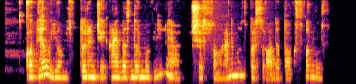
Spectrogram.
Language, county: Lithuanian, Vilnius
